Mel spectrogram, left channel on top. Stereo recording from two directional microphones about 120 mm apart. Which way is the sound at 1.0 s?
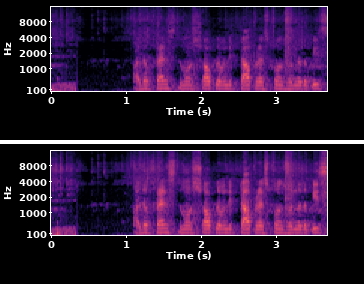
15° right (ahead or behind).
